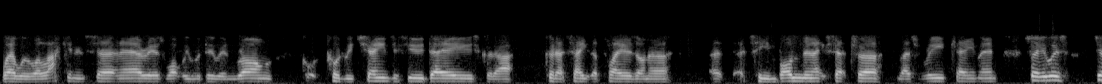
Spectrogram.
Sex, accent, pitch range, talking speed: male, British, 135-155 Hz, 220 wpm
